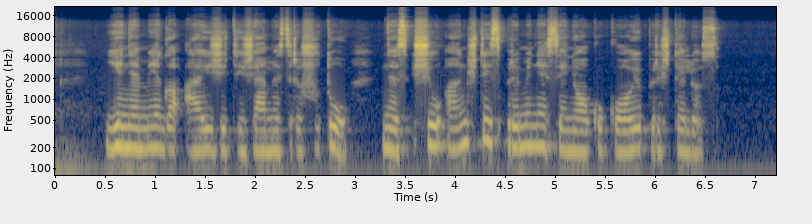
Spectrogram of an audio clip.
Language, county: Lithuanian, Vilnius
